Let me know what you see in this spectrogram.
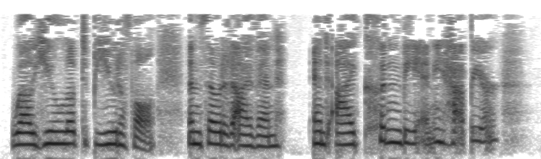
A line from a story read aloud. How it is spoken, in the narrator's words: choked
